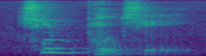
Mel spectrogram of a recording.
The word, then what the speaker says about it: chimpanzee: 액센트 이름절에 있습니다. chimpanzee.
